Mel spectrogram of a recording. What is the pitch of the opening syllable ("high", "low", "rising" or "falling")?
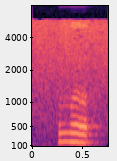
low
